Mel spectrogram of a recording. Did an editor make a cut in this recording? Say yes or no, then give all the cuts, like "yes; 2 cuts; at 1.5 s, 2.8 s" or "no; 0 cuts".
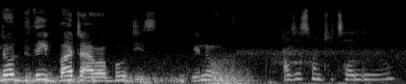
yes; 1 cut; at 2.3 s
